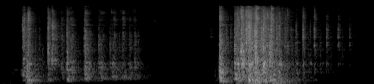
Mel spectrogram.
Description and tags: Glass Door Open/Close
This was made recording doors around my university. I used a ZoomH1 and edited in Audition.
metal, doors, push, handle-bar, glass-door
